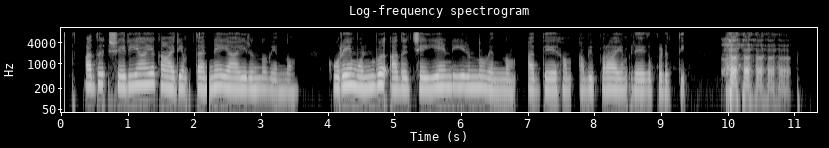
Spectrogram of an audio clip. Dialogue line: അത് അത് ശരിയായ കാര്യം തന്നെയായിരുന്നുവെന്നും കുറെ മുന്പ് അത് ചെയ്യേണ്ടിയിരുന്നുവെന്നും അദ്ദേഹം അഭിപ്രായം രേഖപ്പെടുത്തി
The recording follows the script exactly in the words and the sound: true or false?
false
